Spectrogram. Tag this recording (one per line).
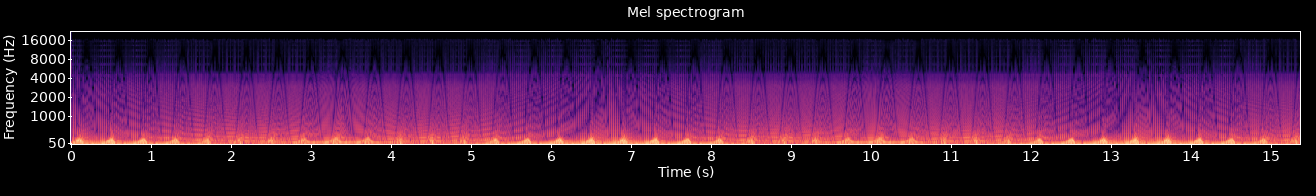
reese
detune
